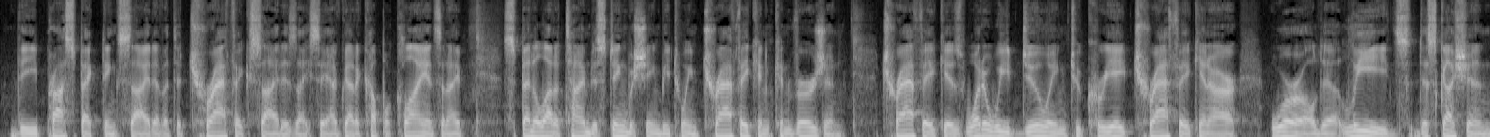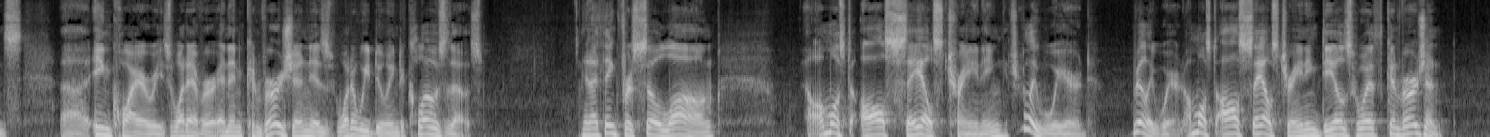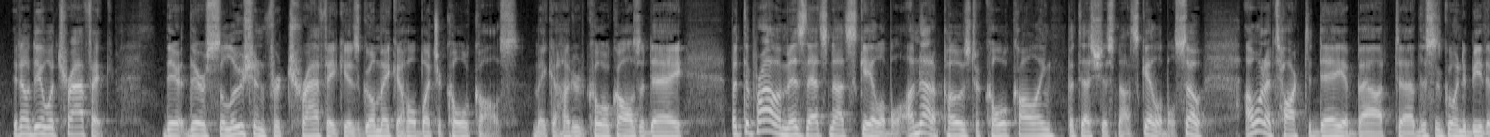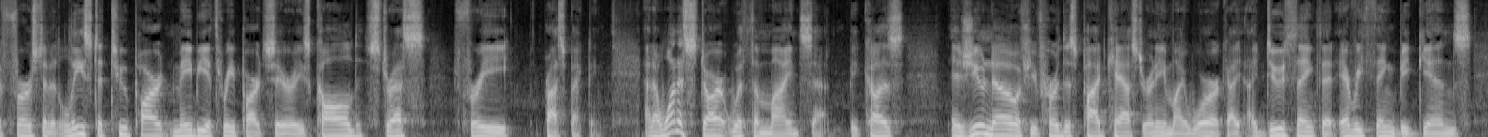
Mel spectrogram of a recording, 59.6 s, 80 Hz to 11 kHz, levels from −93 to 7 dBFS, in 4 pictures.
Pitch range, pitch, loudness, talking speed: 105-135 Hz, 120 Hz, -18 LUFS, 180 wpm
